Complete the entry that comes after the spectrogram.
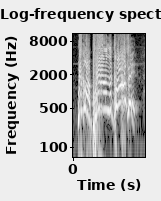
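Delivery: high, fast mock threat; hammed-up gleeful schoolkid; plotting kids. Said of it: "they're like".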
